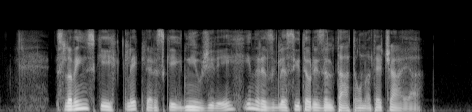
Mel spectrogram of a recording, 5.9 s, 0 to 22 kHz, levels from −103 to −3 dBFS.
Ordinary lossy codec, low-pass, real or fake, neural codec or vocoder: none; 7.2 kHz; real; none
